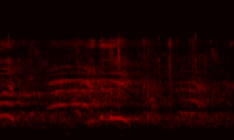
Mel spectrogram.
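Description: Children shouting and calling out on a football pitch during play: several short, high-pitched calls in a row, with no clear words.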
